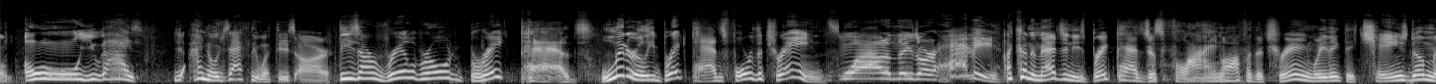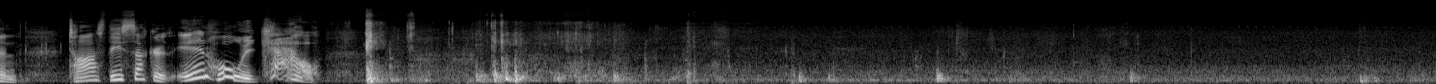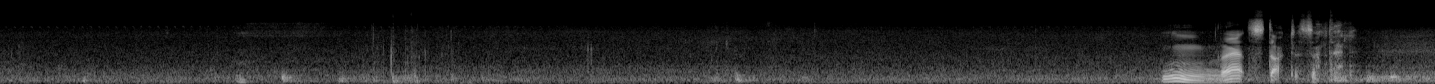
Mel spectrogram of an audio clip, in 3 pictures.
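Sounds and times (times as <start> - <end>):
faint steady background noise: 0.0 - 43.0
rope rustling: 18.2 - 26.8, 31.1 - 34.7.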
